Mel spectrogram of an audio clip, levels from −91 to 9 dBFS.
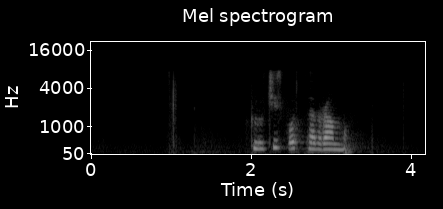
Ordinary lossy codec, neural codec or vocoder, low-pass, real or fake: none; codec, 16 kHz, 0.5 kbps, X-Codec, WavLM features, trained on Multilingual LibriSpeech; none; fake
